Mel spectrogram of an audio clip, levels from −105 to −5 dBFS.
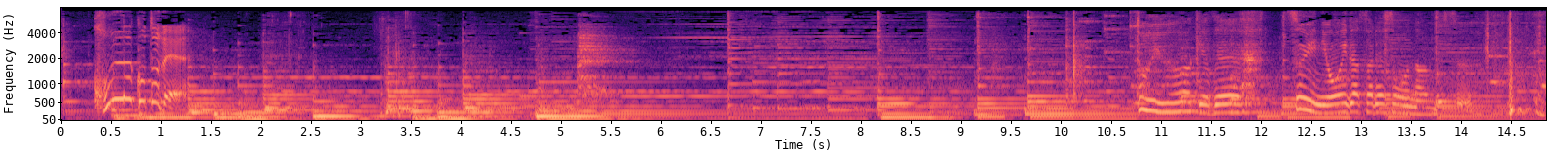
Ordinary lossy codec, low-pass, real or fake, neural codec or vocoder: none; 7.2 kHz; real; none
